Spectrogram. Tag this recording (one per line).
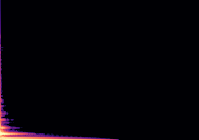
percussion
instrument
marimba
wood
